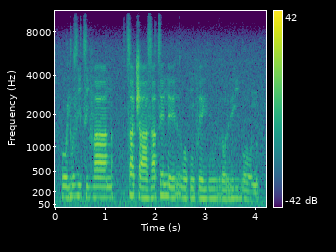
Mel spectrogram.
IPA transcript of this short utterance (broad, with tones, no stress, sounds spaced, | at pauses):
o˨ j ʊ˦ z i˨ t͡s i˨ v aː˦ n | t͡s a˦ t͡ʃ aː˨ z a˦ t͡s e˦ n eː˨˦ r β o˨ f ũ˨ f e˨ j uː˨ r o˨ r j i˦ b oː˨ n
